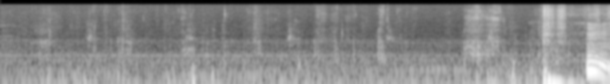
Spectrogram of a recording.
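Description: A person biting into and chewing a grilled hot dog in a soft bun, with faint wet mouth clicks. A brief vocal sound comes near the end.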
